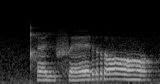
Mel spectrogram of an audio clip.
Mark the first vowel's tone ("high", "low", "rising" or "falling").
low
